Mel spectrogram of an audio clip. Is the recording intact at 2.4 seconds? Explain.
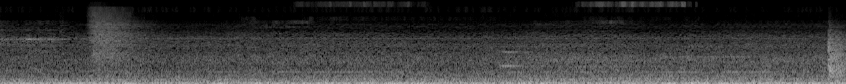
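No, Opus compression runs through the whole clip, including 2.4 s. The encoder keeps each band's energy but, short of bits, fills bands with noise or folded copies of lower ones, so tones turn grainy and rough. The damage is plainly audible and points to a low rate near 16 kbps, likely in Opus's CELT music mode, with full bandwidth kept to about 20.3 kHz.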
